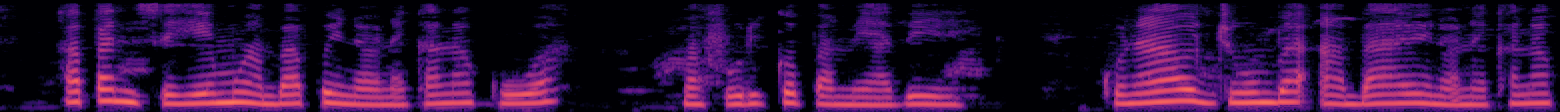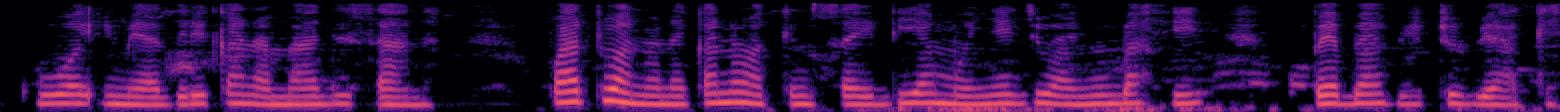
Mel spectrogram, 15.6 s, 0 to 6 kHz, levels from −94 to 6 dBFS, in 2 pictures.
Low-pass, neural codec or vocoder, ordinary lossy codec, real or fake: 5.4 kHz; none; MP3, 48 kbps; real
